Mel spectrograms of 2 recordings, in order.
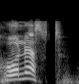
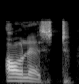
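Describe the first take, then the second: First: The word begins with an audible h sound. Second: The word begins with a vowel, no h. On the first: The speaker calls it wrong. "कुछ लोग इसको पढ़ता है होनेस्ट" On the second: The speaker calls it right. "यहाँ ये एच silent है, यहाँ का जो राइट प्रोनाउंसिएशन होता है ऑनेस्ट"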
